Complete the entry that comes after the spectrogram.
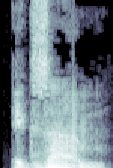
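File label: "exam", British English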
